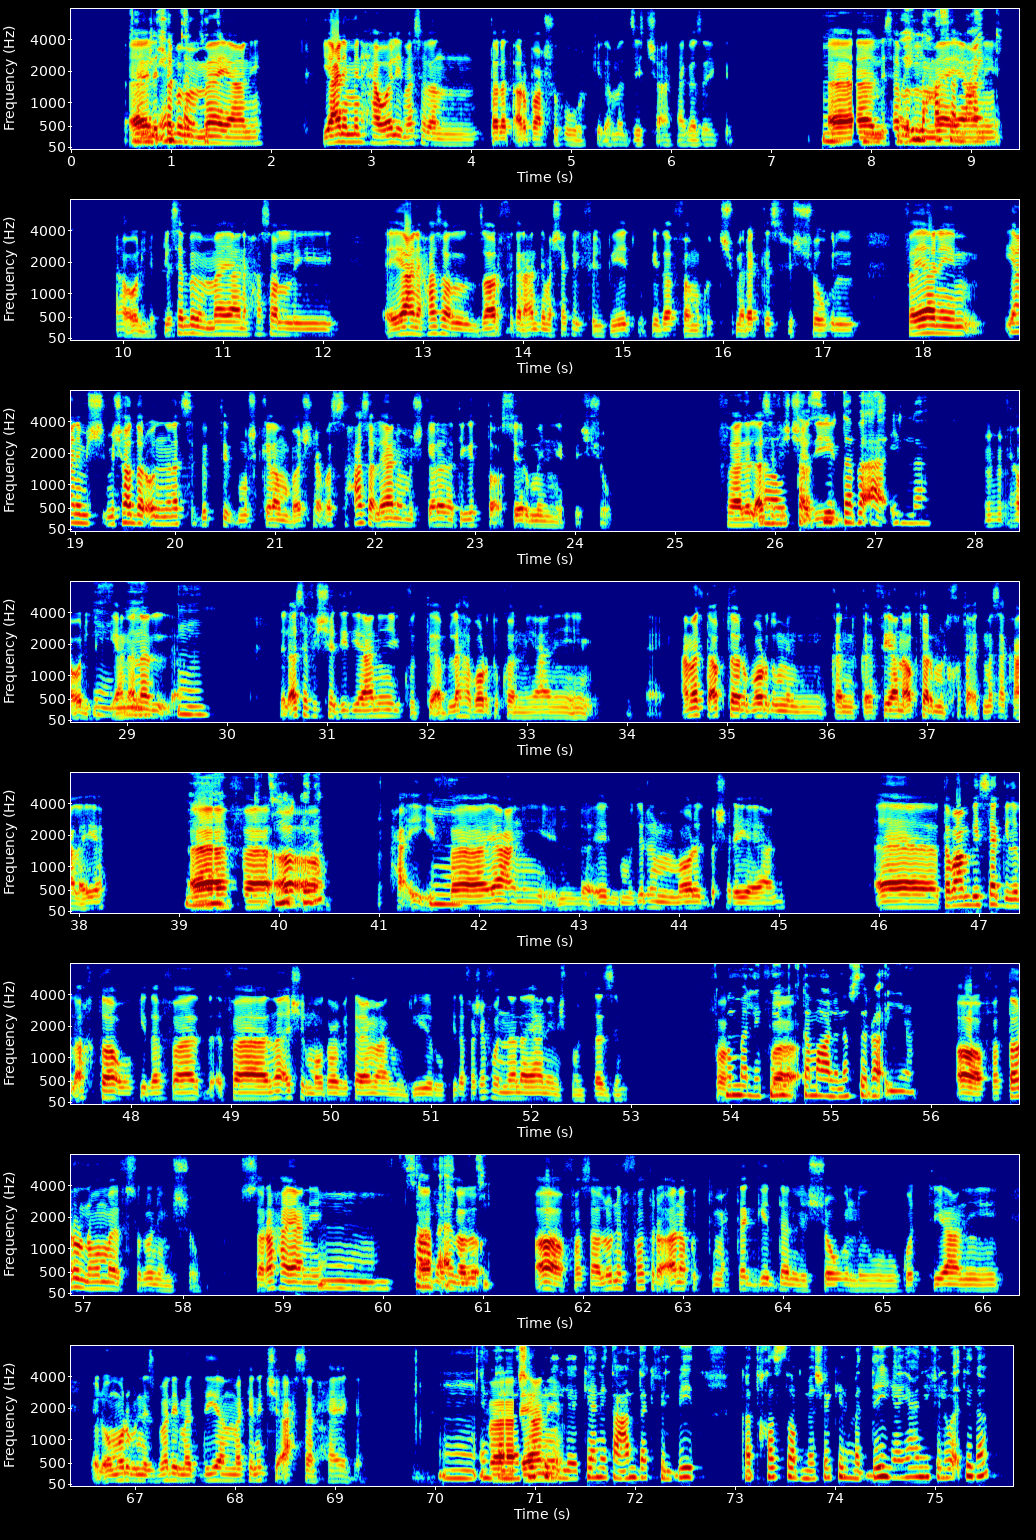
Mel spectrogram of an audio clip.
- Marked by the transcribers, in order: distorted speech; tapping; other noise; tsk
- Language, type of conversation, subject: Arabic, podcast, إزاي بتتعامل مع فترات بتحس فيها إنك تايه؟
